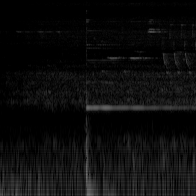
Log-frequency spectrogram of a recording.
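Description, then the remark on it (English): During a broadcast, a gong is struck and rings out with a long sustained tone, and soon after, faint rapid bird-sound chirps repeat in a quick descending series, fairly quiet in the background. “I've brought my rain stick and bird sounds today, and my gong.”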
